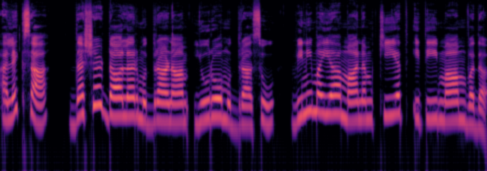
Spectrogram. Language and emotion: Sanskrit, neutral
